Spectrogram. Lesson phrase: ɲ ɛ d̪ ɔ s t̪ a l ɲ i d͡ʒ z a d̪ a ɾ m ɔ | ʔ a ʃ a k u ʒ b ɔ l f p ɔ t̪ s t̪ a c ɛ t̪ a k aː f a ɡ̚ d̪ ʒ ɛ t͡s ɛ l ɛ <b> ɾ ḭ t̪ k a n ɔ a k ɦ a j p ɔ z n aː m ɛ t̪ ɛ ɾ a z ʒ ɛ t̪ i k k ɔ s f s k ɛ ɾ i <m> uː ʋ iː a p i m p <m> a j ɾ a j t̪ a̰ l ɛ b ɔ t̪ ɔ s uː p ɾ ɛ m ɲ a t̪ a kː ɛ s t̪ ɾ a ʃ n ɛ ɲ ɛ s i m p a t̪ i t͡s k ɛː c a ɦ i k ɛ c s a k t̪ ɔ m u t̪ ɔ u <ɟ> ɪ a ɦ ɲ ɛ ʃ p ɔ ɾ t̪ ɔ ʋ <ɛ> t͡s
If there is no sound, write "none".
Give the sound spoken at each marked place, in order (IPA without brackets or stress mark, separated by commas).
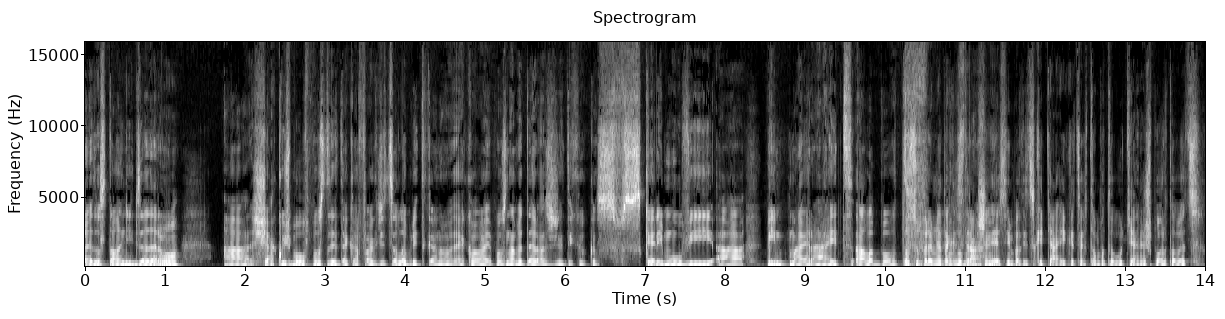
b, m, m, c, ɛ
